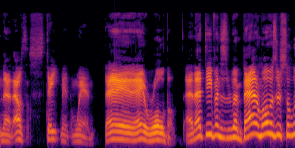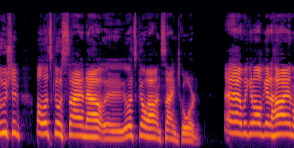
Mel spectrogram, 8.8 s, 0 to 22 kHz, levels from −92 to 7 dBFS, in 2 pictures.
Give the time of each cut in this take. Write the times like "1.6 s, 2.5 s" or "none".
1.5 s, 2.7 s, 7.1 s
